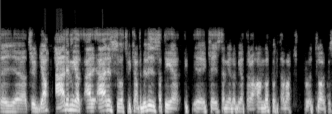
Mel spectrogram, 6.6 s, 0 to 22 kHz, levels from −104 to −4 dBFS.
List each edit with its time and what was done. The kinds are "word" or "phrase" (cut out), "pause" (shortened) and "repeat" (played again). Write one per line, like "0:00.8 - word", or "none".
0:01.0 - pause
0:02.8 - phrase
0:05.5 - phrase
